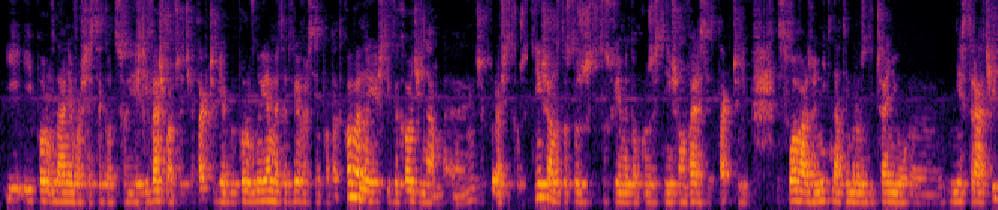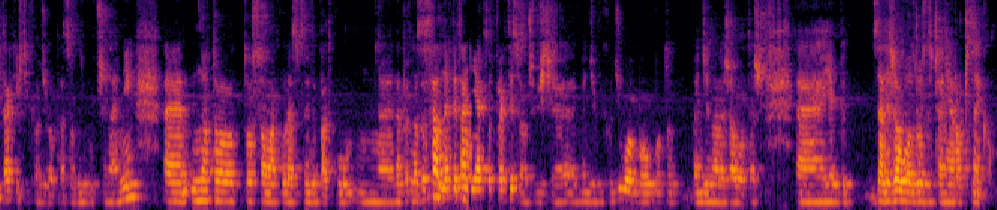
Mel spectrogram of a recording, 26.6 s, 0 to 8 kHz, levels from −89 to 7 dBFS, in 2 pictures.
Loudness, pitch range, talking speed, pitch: -20 LUFS, 125-145 Hz, 180 wpm, 130 Hz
